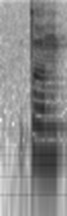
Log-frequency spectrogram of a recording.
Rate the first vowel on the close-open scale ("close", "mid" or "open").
open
